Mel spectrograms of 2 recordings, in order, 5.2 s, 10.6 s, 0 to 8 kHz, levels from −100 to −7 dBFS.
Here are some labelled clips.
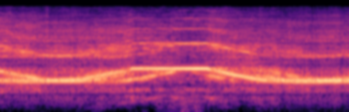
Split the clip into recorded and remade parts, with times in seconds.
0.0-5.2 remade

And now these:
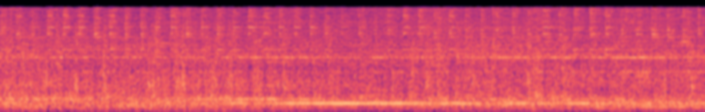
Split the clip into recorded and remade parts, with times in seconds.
0.0-0.5 recorded; 0.5-2.2 remade; 2.2-5.2 recorded; 5.2-5.7 remade; 5.7-10.6 recorded

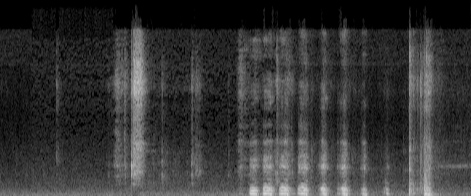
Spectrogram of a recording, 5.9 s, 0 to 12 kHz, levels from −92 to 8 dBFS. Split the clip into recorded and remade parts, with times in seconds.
0.0-5.9 recorded

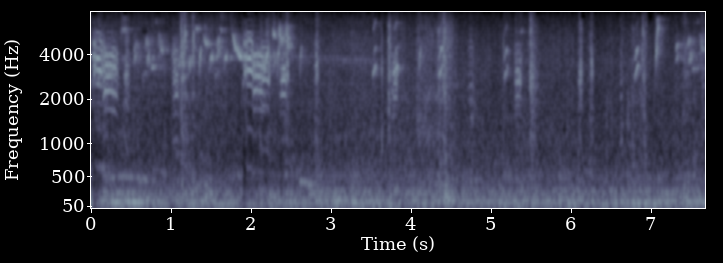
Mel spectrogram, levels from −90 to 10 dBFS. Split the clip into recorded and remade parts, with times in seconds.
0.0-7.7 recorded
